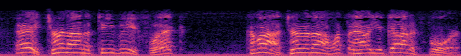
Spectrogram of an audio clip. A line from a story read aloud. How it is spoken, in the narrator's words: The red-faced one shouted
